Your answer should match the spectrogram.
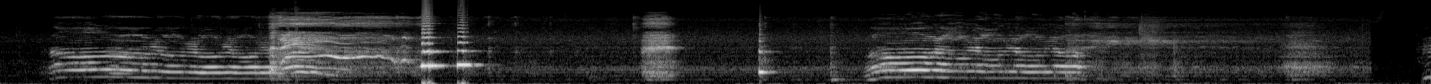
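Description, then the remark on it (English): A sphynx cat lets out long, wavering yowls and meows, broken by sharp hissing bursts and a few short thumps, loud and otherwise quiet, as its owner, dressed as a wolf, crawls along the floor towards it. “when its owner dresses up as a wolf and crawls along the floor towards it”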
